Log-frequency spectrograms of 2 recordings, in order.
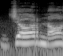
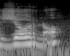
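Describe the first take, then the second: First: Giorno with a hard j, dzh; correct giorno. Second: Giorno with a soft zh; wrong soft giorno. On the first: Teacher gives the right way, hard-j giorno. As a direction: start giorno with a firm d onset. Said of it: "So it's giorno". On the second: Teacher shows the mistake, soft mispronounced giorno. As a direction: say giorno without the d onset, zhorno. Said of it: "not giorno". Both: Shown as a demonstration.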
